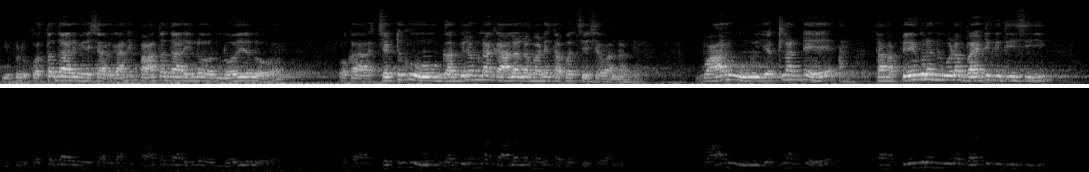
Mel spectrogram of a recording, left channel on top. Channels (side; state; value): right; quieter; 39.8 dB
